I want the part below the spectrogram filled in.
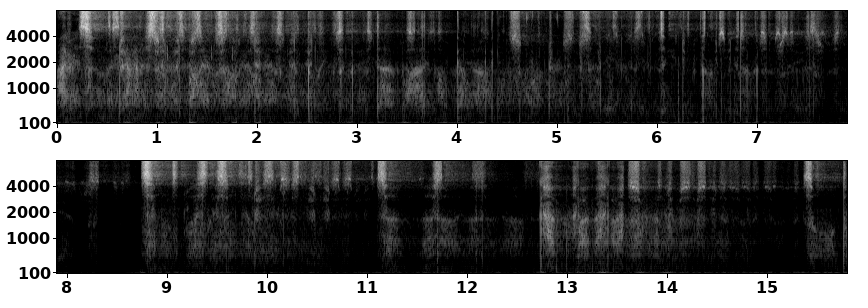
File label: Whisper; The Beginner's Guide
